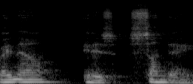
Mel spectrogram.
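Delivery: very quiet, low, hushed voice. Starting a vlog intro with the date: low voice. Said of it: "I start talking in a low voice".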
